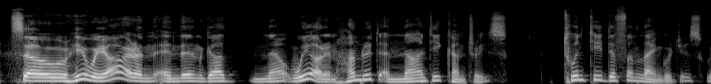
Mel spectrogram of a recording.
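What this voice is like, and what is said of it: Foreign accent. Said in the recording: “strange-sounding name ... to our ears. An accent.”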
